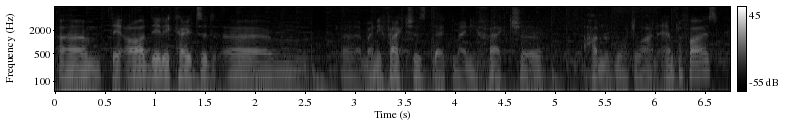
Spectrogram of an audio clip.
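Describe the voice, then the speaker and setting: Guy in his 40s doing a tech tutorial, lowish voice, bit halting, music playing under him. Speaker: presenter teaching audio engineering. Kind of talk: informal tutorial explanation. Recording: music behind the voice. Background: background music.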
